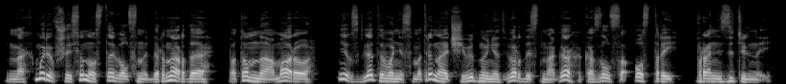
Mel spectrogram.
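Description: A man narrating a fantasy audiobook with expressive storytelling. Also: medium pitch, fairly quick, few pauses, dry recording, studio quality.

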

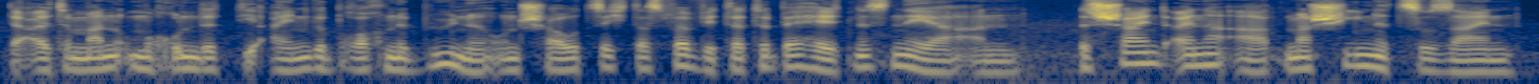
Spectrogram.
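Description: A man telling a scripted story in a calm, measured way. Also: on the low side. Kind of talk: scripted story narration with character voices.

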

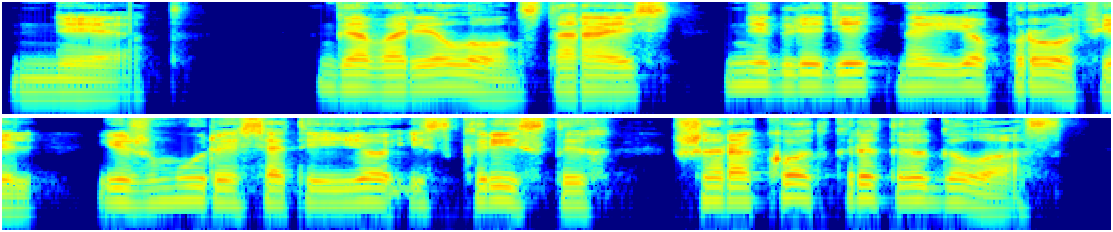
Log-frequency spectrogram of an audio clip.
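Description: A man narrating a classic novel in a steady, measured reading. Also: medium pitch, no echo, studio quality. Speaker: reader.

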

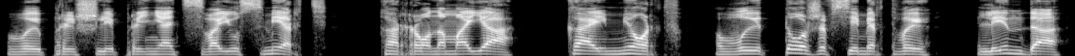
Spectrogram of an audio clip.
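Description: A woman voicing a menacing, rotting undead dragon who is the narrator's father, slow and gloating, in an audiobook. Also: sits low, little pitch movement, fairly bright tone, smooth, no room sound, studio quality.

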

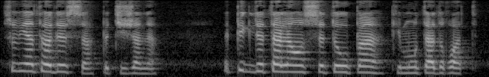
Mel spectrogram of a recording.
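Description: A woman's voice: fairly high pitch, normal speed, natural voice. A woman reading the part of a merry, chatty old friar who brawls and banters, in an audiobook. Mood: jovial. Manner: merry, rambling, teasing.

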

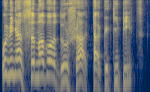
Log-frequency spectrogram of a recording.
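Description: A man's voice: high-pitched, expressive, a little slow, a bit bright, no echo, clean studio sound, pitched above the performer's own voice, full character voice. A man voicing a chatty, smug jailer who boasts and talks down as if to a child. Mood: cloying. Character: chatty, smug, cloying male jailer-executioner.

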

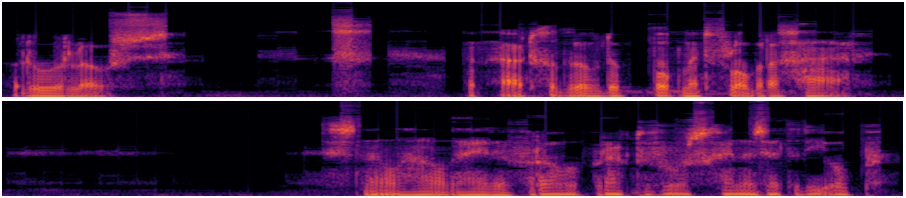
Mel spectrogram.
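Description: A brooding, gravelly son. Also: male voice, on the low side, steady tone, takes it slowly, pauses often, faint music behind, heavily acted. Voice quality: gravelly, husky. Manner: brooding, intense monologue. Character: grown son, bitter, dominated by his mother. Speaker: son caring for his mother. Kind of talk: 1970s radio play monologue. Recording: dull 1970s radio broadcast.

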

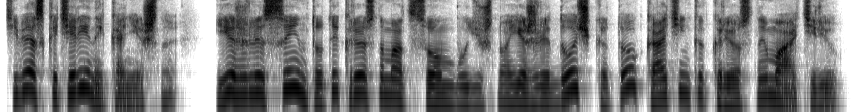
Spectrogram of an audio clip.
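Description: A man's voice: on the high side, a little fast, vocal fry, no echo, clean studio sound. A man reading the part of a blunt, impulsive army major and husband. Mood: excitable. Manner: blunt, excitable.

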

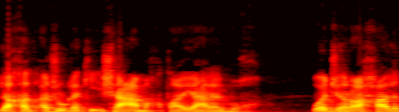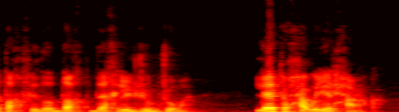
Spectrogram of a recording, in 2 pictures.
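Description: A man's voice: mid-range voice, rapid-fire, natural voice. A man reading as a courteous young doctor. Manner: polite, calm. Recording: dull lo-fi recording.

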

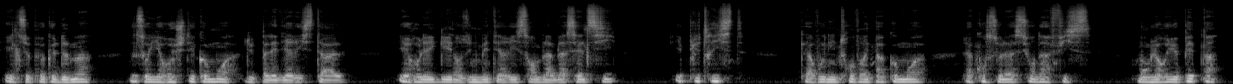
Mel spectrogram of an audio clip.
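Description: A man's voice: fairly low pitch, steady tone, normal speed, dark tone, husky. A man reading aloud, voicing a proud, jealous exiled queen who speaks brusquely and haughtily. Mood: haughty.

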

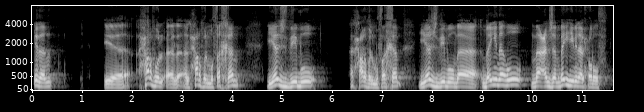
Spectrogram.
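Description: A man teaching recitation rules in a gravelly voice, patiently repeating key phrases and demonstrating pronunciation. He answers student questions one by one. The audio is dull and lo-fi, like an online class. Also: on the high side, animated, measured pace, pauses often.

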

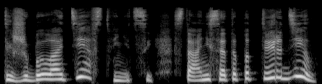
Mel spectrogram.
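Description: A woman voicing an indignant middle-aged aunt who pleads and accuses loudly. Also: on the high side, big pitch swings, normal speed, dry recording, studio quality, voice pushed up. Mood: accusing.

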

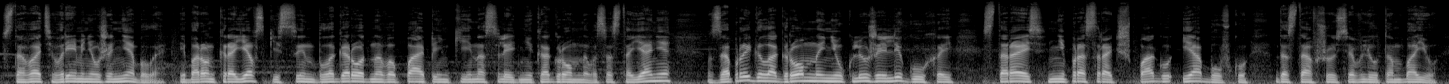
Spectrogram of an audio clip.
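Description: A man reading a dark fantasy novel aloud as narrator, shouting the characters' lines in the battle scenes. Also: medium pitch, steady tone, moderate pace, soft background music. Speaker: audiobook narrator. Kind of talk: scripted narration.

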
